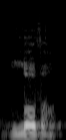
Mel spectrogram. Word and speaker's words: Louisville: if you Well, you know, gotta say it right. You gotta say Louisville.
